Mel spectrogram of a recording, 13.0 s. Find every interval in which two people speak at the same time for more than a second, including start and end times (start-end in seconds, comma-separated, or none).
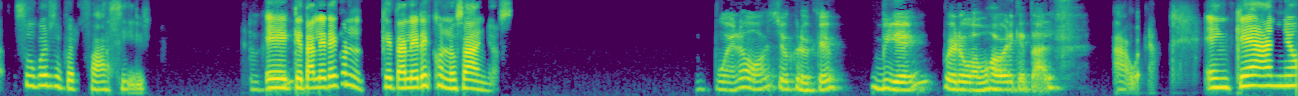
none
